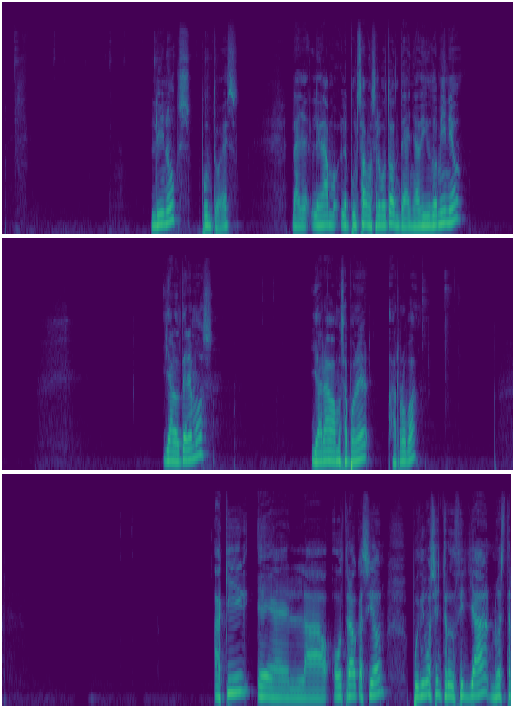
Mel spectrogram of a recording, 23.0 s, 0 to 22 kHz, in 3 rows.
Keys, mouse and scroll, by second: 0.9-3.6 typing, 4.7-7.3 drag, 8.6-11.5 scroll down 3, 11.5 click, 17.1 click, 22.8 click.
